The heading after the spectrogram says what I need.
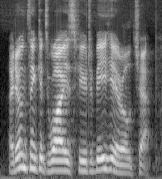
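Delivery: very loud, booming, carrying call. Narrator voices a robed figure stepping out of the tree line, in a loud voice. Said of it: "says out in a loud voice".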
